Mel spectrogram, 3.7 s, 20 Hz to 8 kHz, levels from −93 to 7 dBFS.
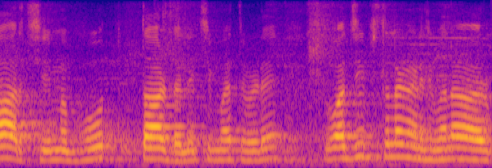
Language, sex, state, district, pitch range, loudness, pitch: Garhwali, male, Uttarakhand, Tehri Garhwal, 175-200 Hz, -17 LUFS, 190 Hz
